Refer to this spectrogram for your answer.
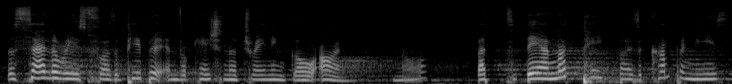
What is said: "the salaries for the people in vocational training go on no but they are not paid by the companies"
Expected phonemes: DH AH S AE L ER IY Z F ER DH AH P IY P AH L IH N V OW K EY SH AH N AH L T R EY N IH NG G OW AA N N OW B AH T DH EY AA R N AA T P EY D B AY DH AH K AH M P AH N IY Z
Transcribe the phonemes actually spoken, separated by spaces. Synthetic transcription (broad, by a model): DH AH S AE L ER IY Z F ER DH AH P IY P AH L IH N V OW K EY SH AH N AH L T R EY N IH NG G OW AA N N OW B AH T DH EY AA R N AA T P EY D B AY DH AH K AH M P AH N IY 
